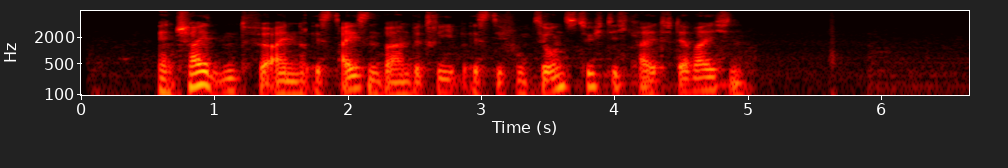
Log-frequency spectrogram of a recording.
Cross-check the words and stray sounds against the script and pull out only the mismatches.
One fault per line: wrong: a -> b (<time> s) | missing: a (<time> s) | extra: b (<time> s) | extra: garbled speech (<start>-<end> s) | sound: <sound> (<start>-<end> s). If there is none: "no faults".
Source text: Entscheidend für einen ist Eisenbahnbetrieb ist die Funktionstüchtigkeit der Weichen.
sound: whoosh (5.6-5.8 s)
